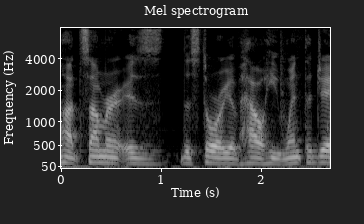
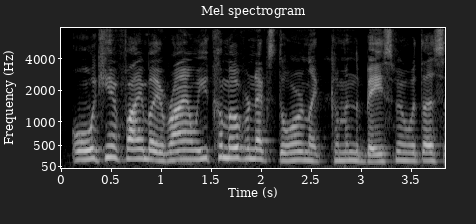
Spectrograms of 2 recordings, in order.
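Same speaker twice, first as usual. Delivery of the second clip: put-on high-pitched pleading kid voice; twelve-year-old kid; 6 semitones higher than usual. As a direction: imitate a kid asking a neighbour over. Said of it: "they're, like, twelve years old".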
